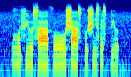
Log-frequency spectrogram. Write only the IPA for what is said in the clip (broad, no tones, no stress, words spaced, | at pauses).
ɣofʲɵːsaːθoː ʃaːsθuʃizɾes pʲɵ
